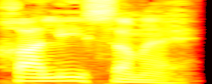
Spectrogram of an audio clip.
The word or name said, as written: समय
